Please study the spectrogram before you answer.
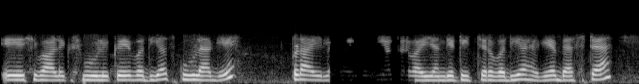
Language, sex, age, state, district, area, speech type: Punjabi, female, 18-30, Punjab, Muktsar, urban, conversation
